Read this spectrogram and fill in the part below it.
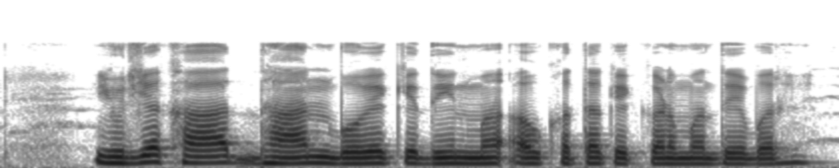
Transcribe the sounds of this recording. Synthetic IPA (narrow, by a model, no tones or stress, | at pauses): juɾijəkʰat̪d̪ʱanboʋeked̪inmeʔəʊkʰət̪əkekːəɽ̃med̪ebəɾɦe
